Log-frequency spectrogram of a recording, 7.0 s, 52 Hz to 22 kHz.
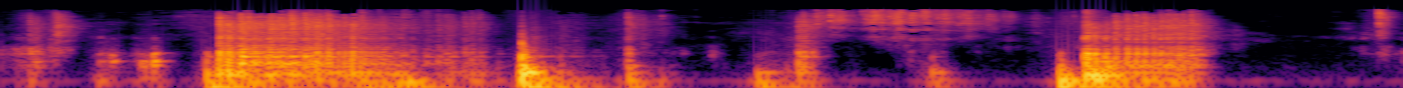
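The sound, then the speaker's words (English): Eight dice clatter and rattle across a hard tabletop in several fairly loud bursts, rolled for an attempt to stun with a taser in a game: a long tumbling roll followed by shorter skittering clacks, with no one talking. “8 dice.”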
